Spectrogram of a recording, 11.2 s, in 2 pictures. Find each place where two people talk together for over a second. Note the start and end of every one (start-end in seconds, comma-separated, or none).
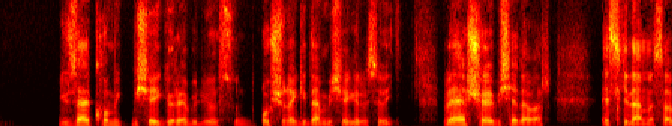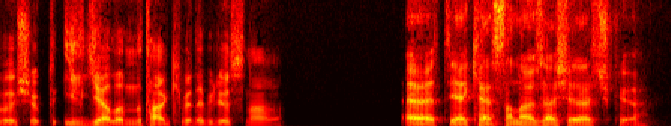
none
